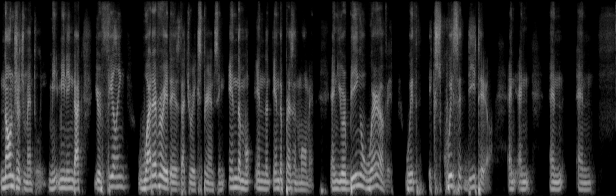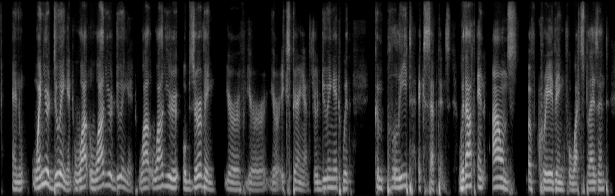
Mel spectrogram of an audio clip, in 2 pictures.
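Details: Adult man with a stutter present for as long as he can remember, long a major life challenge; after meditation practice he has more control and it is now barely audible; stuttering.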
